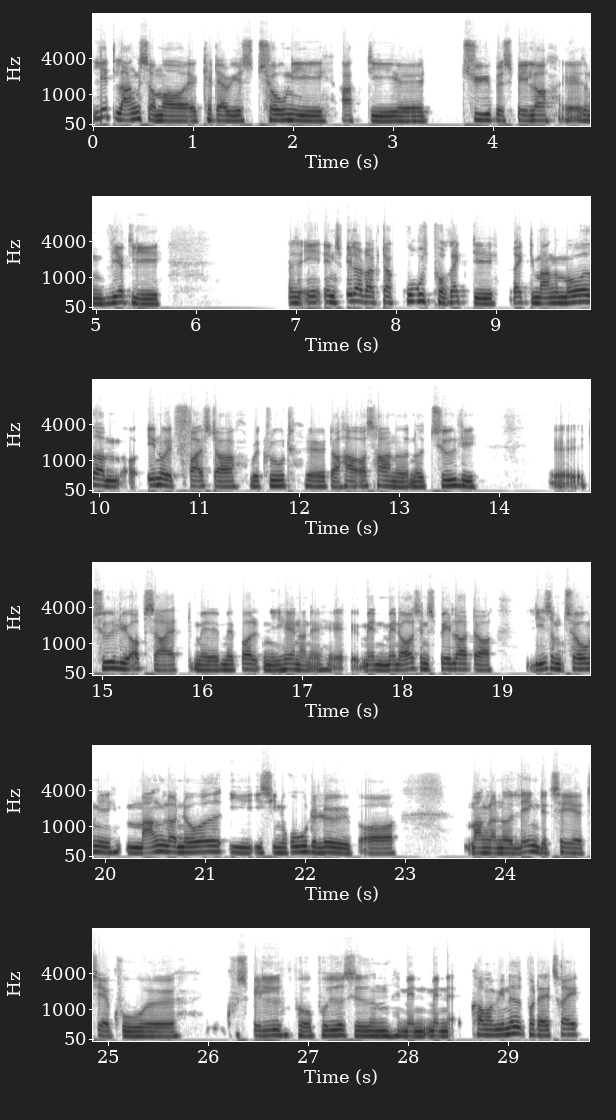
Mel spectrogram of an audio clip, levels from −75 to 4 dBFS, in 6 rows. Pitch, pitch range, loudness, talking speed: 135 Hz, 120-145 Hz, -18 LUFS, 165 wpm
